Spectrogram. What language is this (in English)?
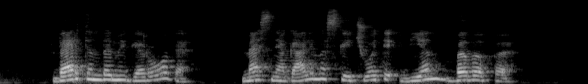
Lithuanian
